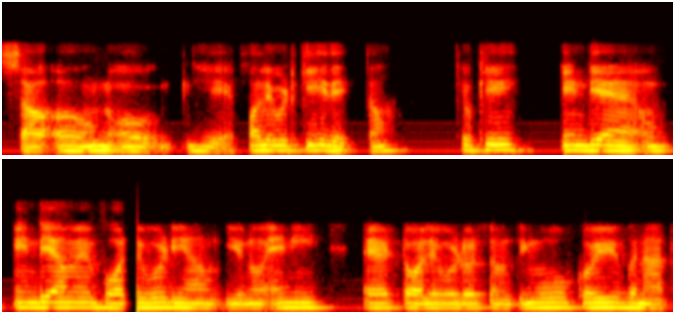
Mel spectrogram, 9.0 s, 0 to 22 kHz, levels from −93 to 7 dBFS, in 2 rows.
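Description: A steady mains hum at 60 Hz runs under the speech from start to finish, sitting roughly 35 dB below it. Some ground loop or nearby transformer is leaking power-line current into the signal path, so a faint low drone persists even in pauses. On a spectrogram it is a thin, unbroken horizontal line at 60 Hz, perhaps with weaker lines at low multiples, and in a zoomed waveform it shows as a slow, regular ripple across the quiet stretches.

At 5.29 s a handover gap cuts the speech out for 100 ms, until 5.39 s. The call was passed from one network link to another and no speech frames came through during the switch, so the sound fades within a few tens of milliseconds and then drops to nothing until the new link picks up. The waveform shows a short flat stretch, and the spectrogram a clean vertical blank band across all frequencies.

Right after the gap, from 5.39 s to the end, there is a fallback to narrowband. 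The call leaves the wideband HD Voice codec, which up to that point carries content into the upper range, and switches to an older narrowband coder. Nothing above 4 kHz survives, so sibilants and breath lose their edge and the speech sounds duller, boxier and rougher. On a spectrogram the energy above 4 kHz stops abruptly at the gap, leaving a hard ceiling for the rest of the clip.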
